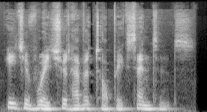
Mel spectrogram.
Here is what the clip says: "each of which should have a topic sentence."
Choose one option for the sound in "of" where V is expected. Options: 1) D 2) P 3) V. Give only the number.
3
